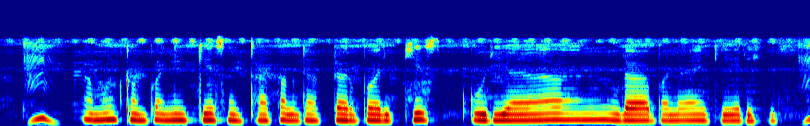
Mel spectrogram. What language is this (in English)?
Chhattisgarhi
